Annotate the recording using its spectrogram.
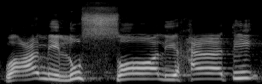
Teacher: عین کی ادائیگی حلق کے درمیان والے حصے سے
